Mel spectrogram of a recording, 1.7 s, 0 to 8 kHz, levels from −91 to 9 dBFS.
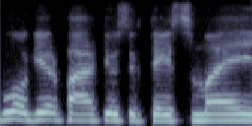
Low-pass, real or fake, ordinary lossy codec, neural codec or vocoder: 7.2 kHz; fake; Opus, 24 kbps; codec, 16 kHz in and 24 kHz out, 1 kbps, XY-Tokenizer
